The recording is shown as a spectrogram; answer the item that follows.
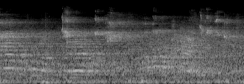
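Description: Basketball game sounds in a large gym: the ball bouncing on the hardwood floor, short sneaker squeaks, and voices of players and spectators, all echoing in the hall.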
